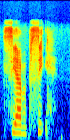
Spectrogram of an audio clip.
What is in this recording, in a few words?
ziab bzy, chocolate atole, Santiago Matatlán Zapotec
